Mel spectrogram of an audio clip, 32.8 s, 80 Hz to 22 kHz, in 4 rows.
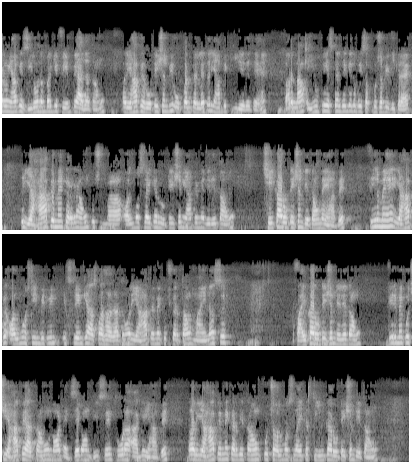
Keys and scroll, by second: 2.6 r, 5.9 u, 13.1 6, 20.5 -, 21.7 5, 30.7 3.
